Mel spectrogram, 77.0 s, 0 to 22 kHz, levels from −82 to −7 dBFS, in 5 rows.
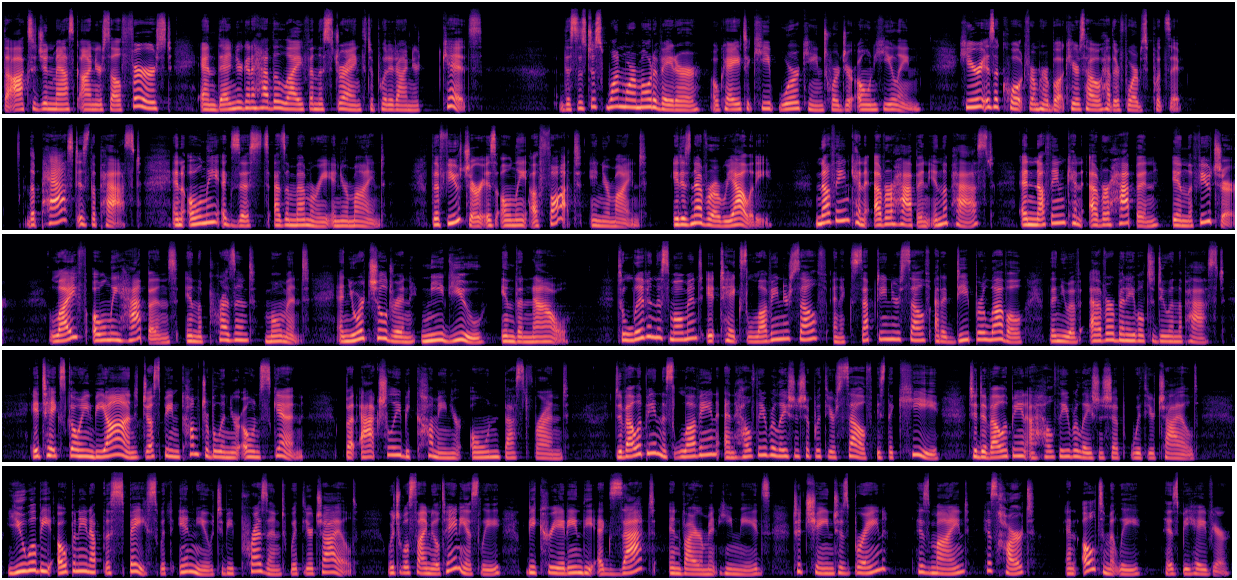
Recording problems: none

